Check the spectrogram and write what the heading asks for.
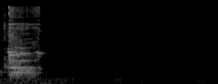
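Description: A single note on a headless electric guitar, cut off abruptly after about half a second, leaving near silence.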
